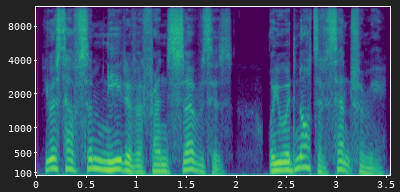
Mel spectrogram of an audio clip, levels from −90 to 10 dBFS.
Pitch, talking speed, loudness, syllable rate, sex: 145 Hz, 285 wpm, -15 LUFS, 6.2 syllables/s, male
